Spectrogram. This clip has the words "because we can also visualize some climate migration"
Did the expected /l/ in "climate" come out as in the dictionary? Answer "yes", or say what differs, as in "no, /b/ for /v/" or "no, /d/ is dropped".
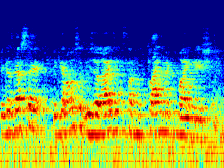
yes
